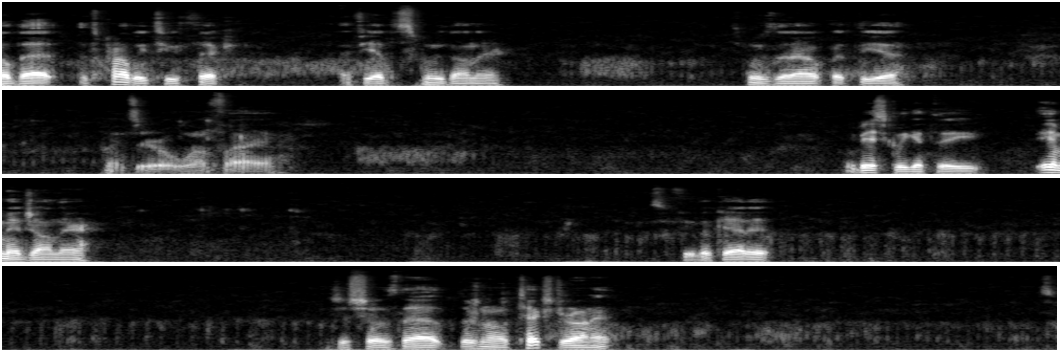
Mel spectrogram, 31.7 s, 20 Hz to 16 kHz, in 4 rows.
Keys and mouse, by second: 3.0-4.7 drag, 4.7 middle click, 7.0-8.9 drag, 8.9 middle click, 11.4-12.8 middle drag, 18.6 shift+z, 27.6 shift+z.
